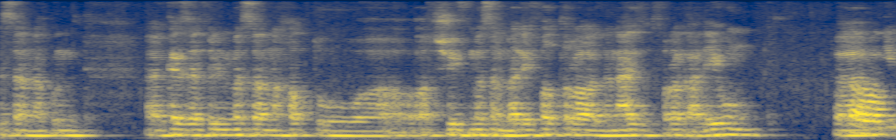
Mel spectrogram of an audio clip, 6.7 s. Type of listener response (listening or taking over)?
listening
